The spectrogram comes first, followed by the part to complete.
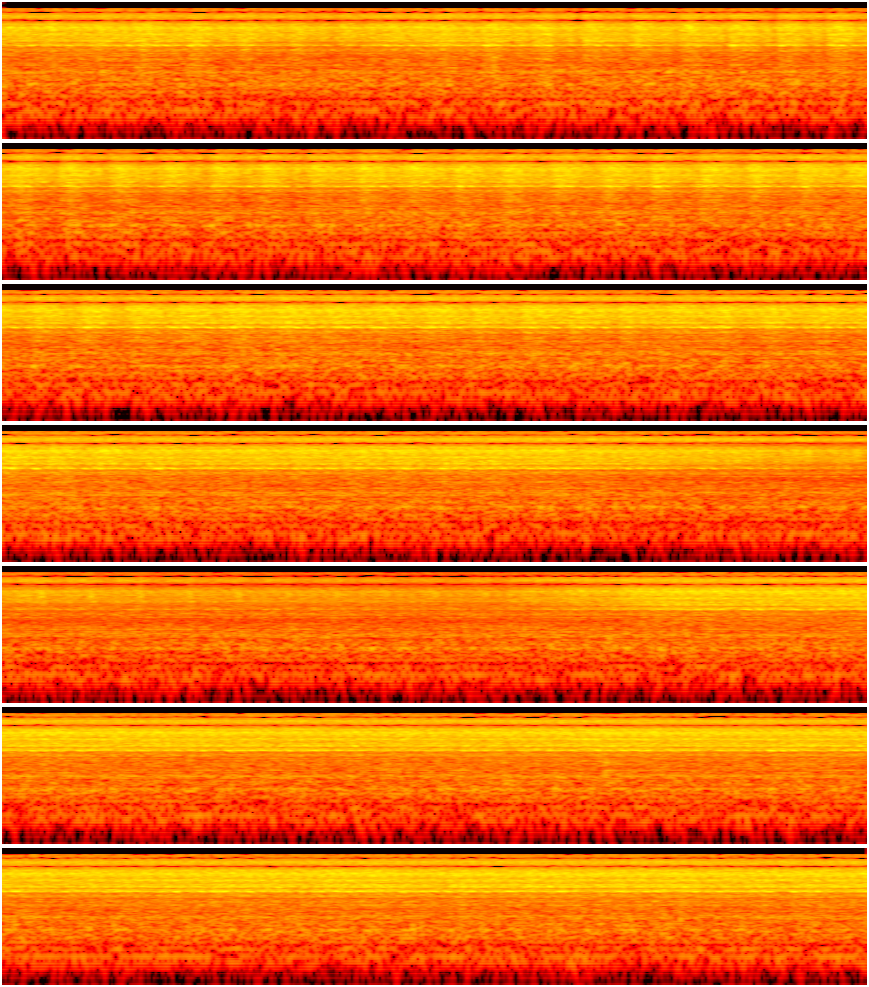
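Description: Metal lathe running steadily with its chuck spinning and its drive whining, while a hand-fed cutting tool turns the shoulder of a metal bushing. The higher cutting noise eases off briefly about two-thirds of the way through.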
